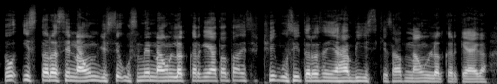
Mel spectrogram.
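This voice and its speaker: A man teaching English in a video lecture, explaining step by step and saying example sentences slowly. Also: a little high, fairly even intonation, darkish tone, dry recording, clean studio sound.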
